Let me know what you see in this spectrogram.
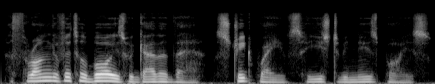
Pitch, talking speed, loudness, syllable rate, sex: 125 Hz, 195 wpm, -18 LUFS, 5.2 syllables/s, male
